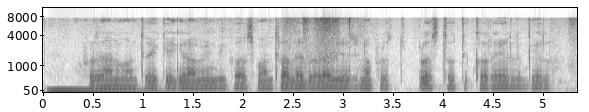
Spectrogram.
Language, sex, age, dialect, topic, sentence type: Maithili, male, 18-24, Southern/Standard, agriculture, statement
